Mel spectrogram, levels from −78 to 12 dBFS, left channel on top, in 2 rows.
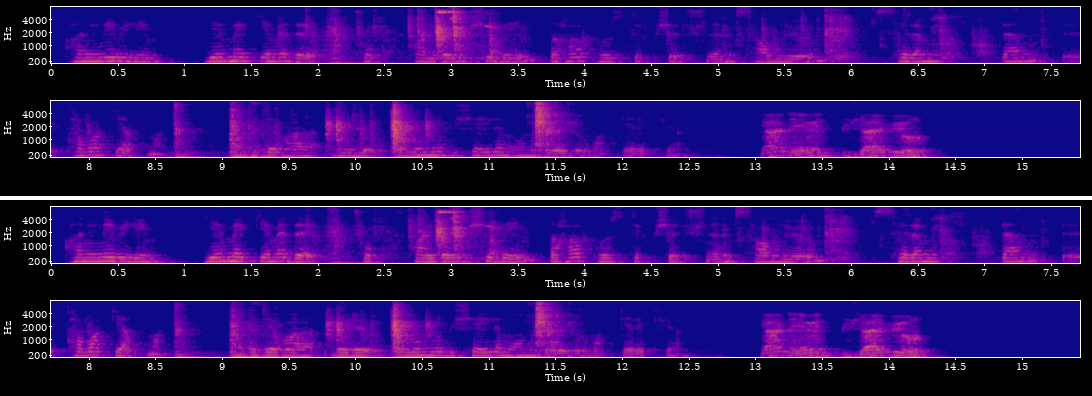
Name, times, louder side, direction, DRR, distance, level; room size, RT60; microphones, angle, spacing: voice 1, 0.1-5.9 6.2-8.7 9.2-12.5, right 2 dB, 40° right, 0.3 m, -39 dB
sound 1, 1.7-4.0 4.3-4.7 5.0-10.8 11.1-11.7 12.2-12.3 12.7-12.8, equal, 25° left, 0.5 m, -27 dB
voice 2, 13.0-14.2, right 2 dB, 15° right, 0.7 m, -37 dB
2.5 x 2.0 x 2.9 m
head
